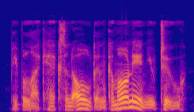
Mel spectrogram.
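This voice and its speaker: Using a put-on character voice, a man drawls at a moderate pace and medium pitch, with a dry, close sound and no echo. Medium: read story. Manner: drawling, laconic.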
